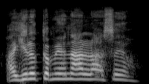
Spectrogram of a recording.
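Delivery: child's retold whiny protest; 앙탈 부리며 대들기. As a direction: act a child talking back to a parent. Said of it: "앙탈 부리고 막 부모한테 막 대들고". (부모에게 앙탈 부리듯 따지기)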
